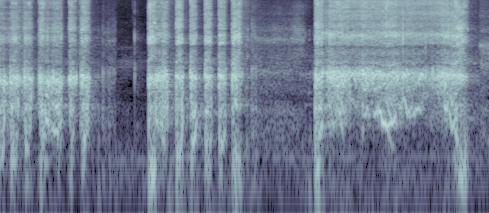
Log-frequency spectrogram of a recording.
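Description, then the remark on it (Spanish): A person vocally imitates the odd sound their car makes when the ignition key is turned: two bursts of quick, rhythmic puffing like an engine cranking, then a longer rough, breathy roar as it seems to catch. Loud. “Cuando prendo la llave hace como un sonido raro, hace, cuando giro la llave hace...”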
